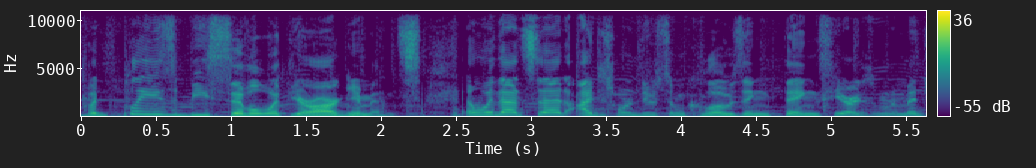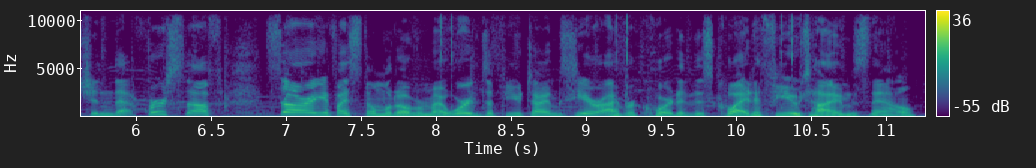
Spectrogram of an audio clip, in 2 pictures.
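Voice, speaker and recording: Recorded early in the morning, a sleepy young man hosts a casual gaming news video in a high, somewhat bright voice. His talk meanders and is chatty, heavy on fillers like "like" and "basically."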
